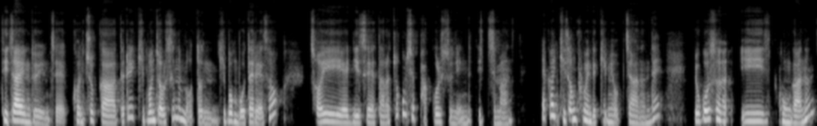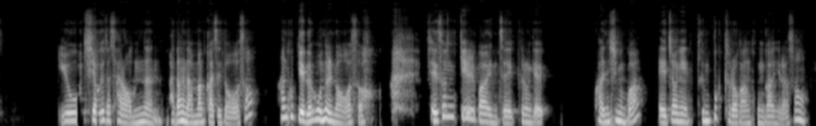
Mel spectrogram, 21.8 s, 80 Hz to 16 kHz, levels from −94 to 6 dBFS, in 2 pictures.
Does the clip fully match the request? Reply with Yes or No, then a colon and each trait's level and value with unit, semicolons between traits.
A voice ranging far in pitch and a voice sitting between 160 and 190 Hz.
No: average, 4.7 semitones; medium, 185 Hz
